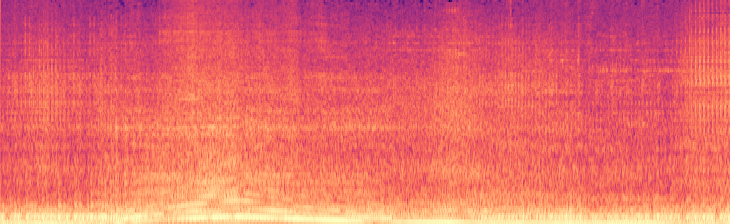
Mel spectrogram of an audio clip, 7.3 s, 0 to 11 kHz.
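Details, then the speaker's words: Nissan 240SX S13 after replacing spark plugs, following bogging misfire (cylinder one suspected): engine revs cleanly and drops back smoothly, no stumble or hesitation; normal revving after repair. "i just went ahead and threw the spark plugs away and i can tell you right now from the bat like it sounds a lot better than how it was yesterday"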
